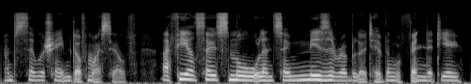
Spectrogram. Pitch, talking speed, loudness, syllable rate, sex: 185 Hz, 205 wpm, -17 LUFS, 6.0 syllables/s, female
